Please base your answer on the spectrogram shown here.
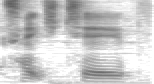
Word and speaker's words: X-H2S: Yeah, they kept saying the S like before the H. It's crazy. But I've got used to XH2 and then XH2S. You know, a little gap in between.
